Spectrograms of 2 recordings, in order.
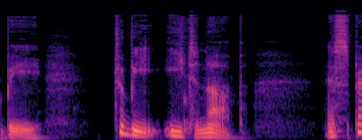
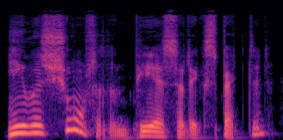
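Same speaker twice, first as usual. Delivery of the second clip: plain reading voice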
